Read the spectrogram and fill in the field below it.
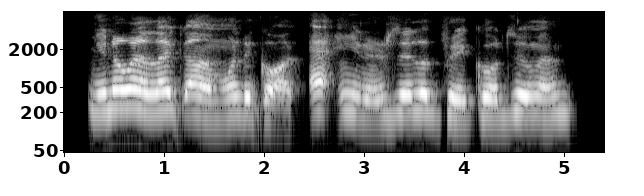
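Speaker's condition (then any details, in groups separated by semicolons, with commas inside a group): Cerebral palsy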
